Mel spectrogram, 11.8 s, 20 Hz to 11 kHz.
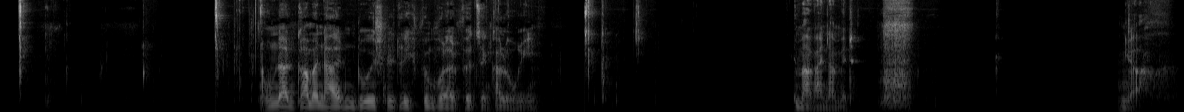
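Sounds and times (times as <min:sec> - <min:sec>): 
wet chewing and mouth sounds from eating warmed runny Nutella off a spoon: 0:00.0 - 0:02.7, 0:05.5 - 0:07.0
speech: 0:02.6 - 0:05.5, 0:08.0 - 0:08.6.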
